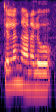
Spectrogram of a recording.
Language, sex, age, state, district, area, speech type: Telugu, female, 30-45, Telangana, Peddapalli, rural, spontaneous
